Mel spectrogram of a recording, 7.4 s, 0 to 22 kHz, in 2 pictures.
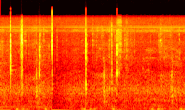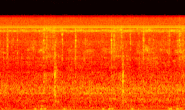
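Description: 1903 9 hp J.I. Case single-cylinder steam traction engine idling slowly on low steam pressure, its crank and valve gear turning with a run of light ticks and knocks.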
